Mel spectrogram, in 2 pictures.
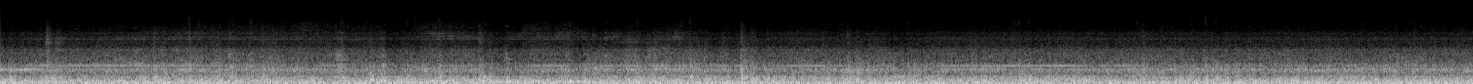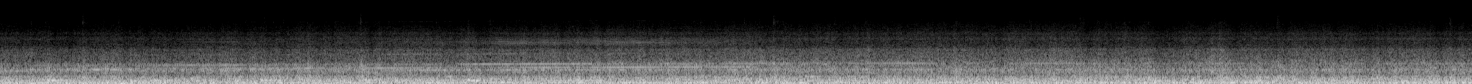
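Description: Keihan 7200 series electric train running at a steady speed, heard from inside the car: a continuous rumble of wheels on rail, with faint whining tones that drift slightly in pitch.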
